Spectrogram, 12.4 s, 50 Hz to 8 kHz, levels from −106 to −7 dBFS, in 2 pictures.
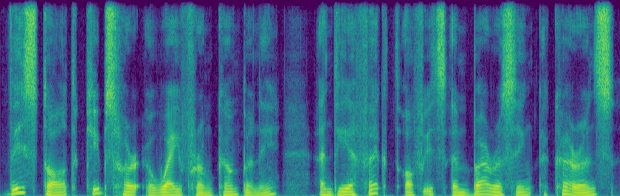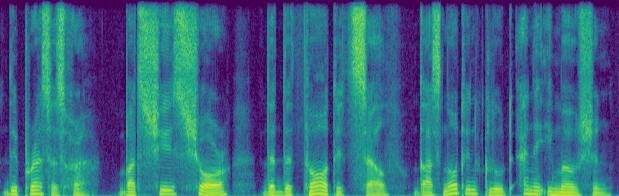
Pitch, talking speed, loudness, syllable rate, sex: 120 Hz, 140 wpm, -21 LUFS, 4.3 syllables/s, male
